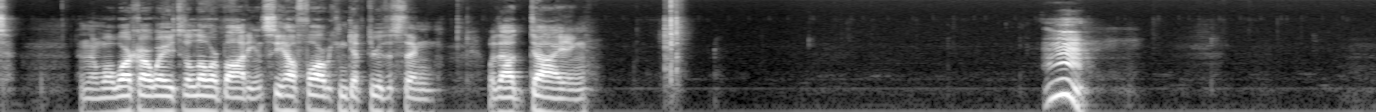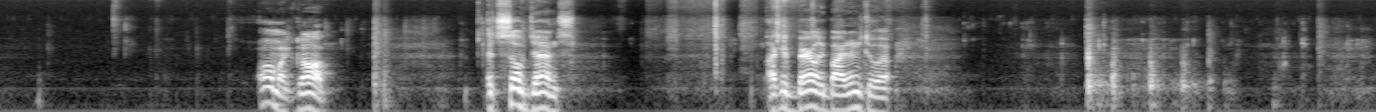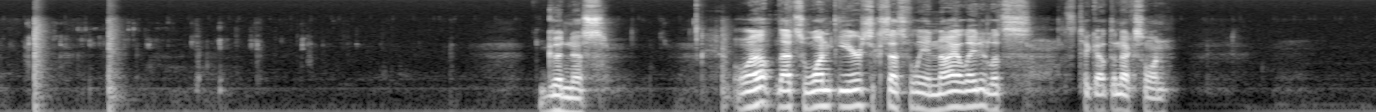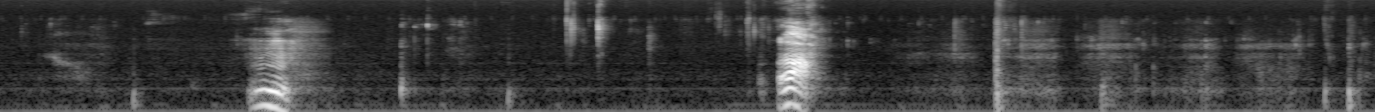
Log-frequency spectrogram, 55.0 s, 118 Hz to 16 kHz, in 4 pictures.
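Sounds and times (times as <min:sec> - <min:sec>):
person grunting: 0:10.4 - 0:11.0, 0:43.8 - 0:44.3
person chewing gummy candy: 0:19.7 - 0:31.7, 0:33.8 - 0:34.7, 0:45.2 - 0:55.0.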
